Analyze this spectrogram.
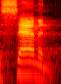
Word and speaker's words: salmon: There is a woman that comes through here who pronounces the L in salmon.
